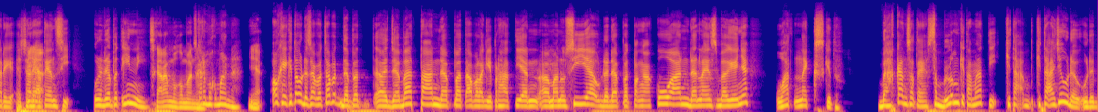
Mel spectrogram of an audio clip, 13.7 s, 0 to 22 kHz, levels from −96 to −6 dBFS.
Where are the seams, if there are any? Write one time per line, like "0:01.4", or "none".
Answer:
none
